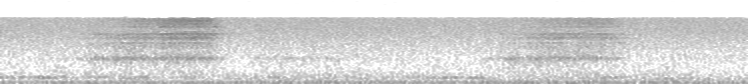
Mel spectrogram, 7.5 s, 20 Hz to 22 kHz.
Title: real exhausted snoring 22 year old audio 3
